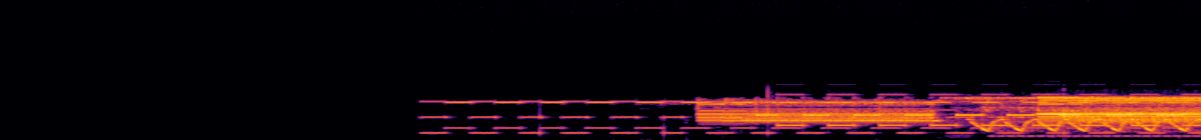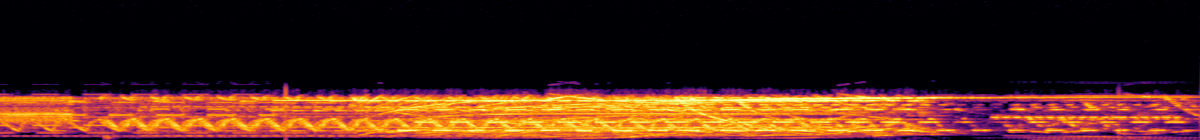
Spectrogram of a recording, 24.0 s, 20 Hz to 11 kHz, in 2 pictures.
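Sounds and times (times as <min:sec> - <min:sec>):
rising and falling siren sweeps: 0:06.9 - 0:24.0
pulsed electronic beeps: 0:07.0 - 0:24.0.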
